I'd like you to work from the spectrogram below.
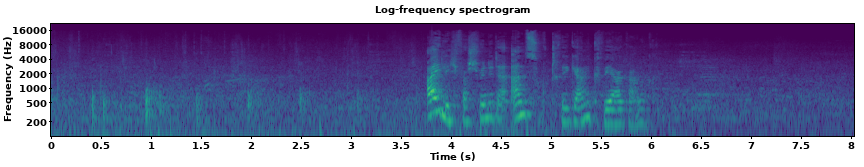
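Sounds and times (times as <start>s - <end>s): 
heavy footsteps climbing stairs: 0.0s - 4.4s
faint murmur of voices: 0.0s - 8.0s
speech: 3.8s - 6.1s.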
